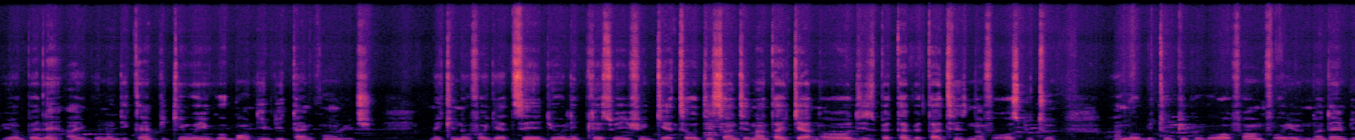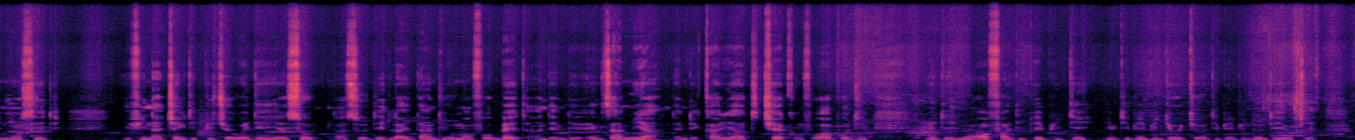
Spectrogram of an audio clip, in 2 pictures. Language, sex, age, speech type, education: Nigerian Pidgin, male, 30-45, spontaneous, tertiary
